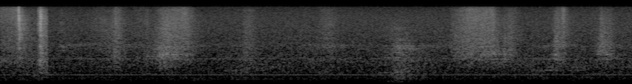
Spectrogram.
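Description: A hand rubs along a wooden stool.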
